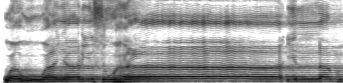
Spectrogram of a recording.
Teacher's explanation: Wa huwa yarithuha illam, masuk ke huruf lam, nun sukun bertemu lam idgham bila gunah, hanya masuk tanpa mendengung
